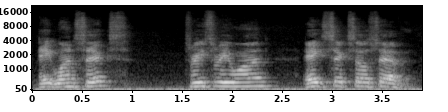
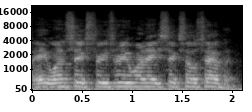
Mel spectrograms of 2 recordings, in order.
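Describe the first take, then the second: First: The digits come in groups with pauses between. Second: The digits come in one run without grouping pauses. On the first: "Why did I say it like that?" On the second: "Why didn't I just go"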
